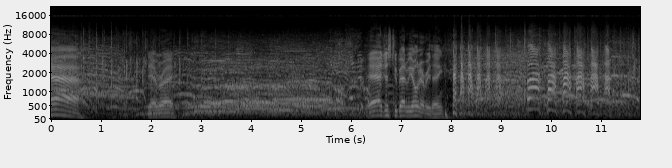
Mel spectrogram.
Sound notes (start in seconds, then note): 2.8 men booing; 7.9 audience laughing; 8.0 laughing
